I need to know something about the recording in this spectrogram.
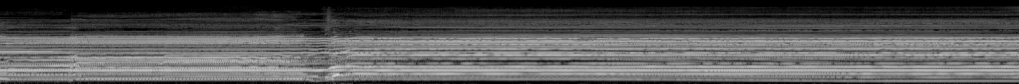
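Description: Male barbershop quartet singing a cappella: long, held, ringing chords without words. A new chord comes in about three seconds in, and the chord slides slowly downward in the second half.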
